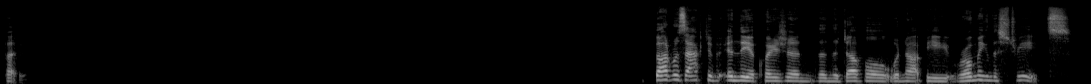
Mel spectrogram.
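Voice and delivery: tearful, choked-up, crying through the words. Talking to Chad while playing Valheim, getting choked up and crying. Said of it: "I don't know why I'm crying".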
